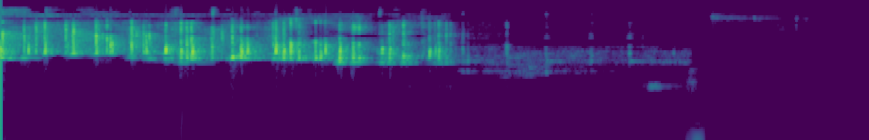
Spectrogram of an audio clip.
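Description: Hands clapping quickly, a rapid patter of claps that stops a little over two seconds in.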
